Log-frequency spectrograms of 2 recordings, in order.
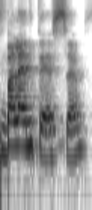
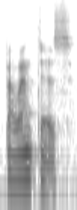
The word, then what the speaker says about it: Balentes: It's Balentes. Balentes.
